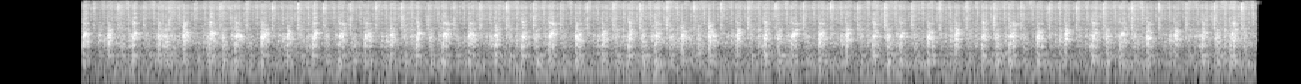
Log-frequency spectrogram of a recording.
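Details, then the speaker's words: Engine knock example: a sharp, regular knock about three per second over the running engine, distinguished from a tick; knocks often indicate internal engine damage, stop driving and have it inspected. "first we need to distinguish between a tick and a knock knocks are more serious and often indicate internal engine damage and they sound like this"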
